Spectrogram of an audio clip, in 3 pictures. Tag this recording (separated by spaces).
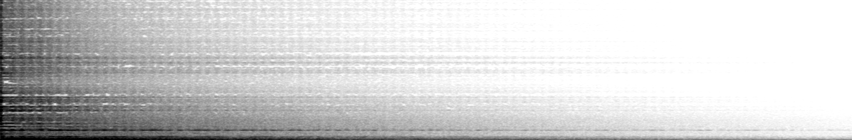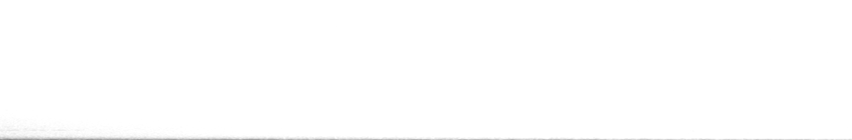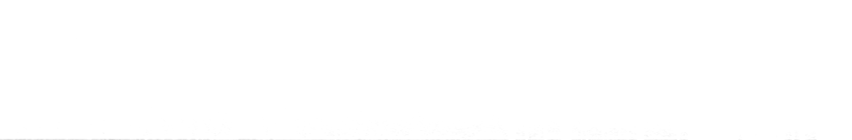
movie raiser mind-blowing trailer orchestral impact budget low-budget sub thrilling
